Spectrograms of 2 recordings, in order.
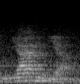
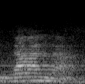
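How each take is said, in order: First: Both nasal sounds are palatal ñ sounds. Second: Both nasal sounds are plain n sounds. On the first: "No decir ñaña" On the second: "ni decir nana"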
